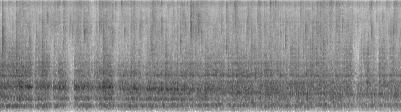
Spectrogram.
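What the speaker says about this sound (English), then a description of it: "I want to wash my hands after I just got my foot out of the my pedicure tub." Tap water pours steadily into a basin for hand washing after a pedicure soak, a loud continuous rushing hiss with slight fluctuations throughout.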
